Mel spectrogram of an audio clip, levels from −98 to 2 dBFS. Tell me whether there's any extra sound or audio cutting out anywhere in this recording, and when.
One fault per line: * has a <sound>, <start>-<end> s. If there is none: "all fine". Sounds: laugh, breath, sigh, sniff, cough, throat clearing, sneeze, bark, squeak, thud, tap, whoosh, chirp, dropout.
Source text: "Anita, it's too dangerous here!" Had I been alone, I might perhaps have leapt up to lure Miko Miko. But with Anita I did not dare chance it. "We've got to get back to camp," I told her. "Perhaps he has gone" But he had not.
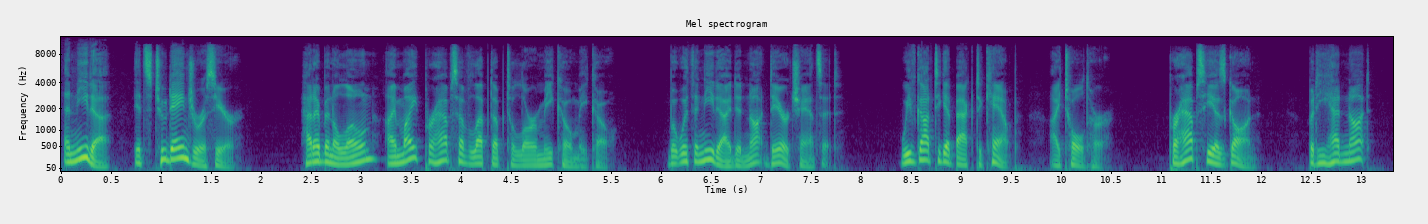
all fine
